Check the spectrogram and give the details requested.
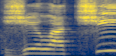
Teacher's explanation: A sílaba tônica é o ti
